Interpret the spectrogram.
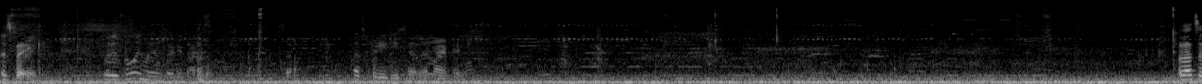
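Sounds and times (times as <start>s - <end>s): faint background music: 0.0s - 12.0s
low rumble of shop noise: 0.0s - 12.0s.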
